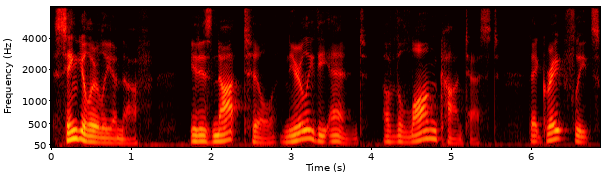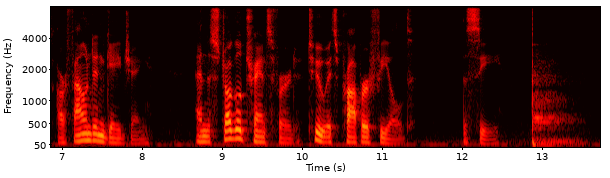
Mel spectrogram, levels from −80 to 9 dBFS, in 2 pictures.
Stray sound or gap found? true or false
true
